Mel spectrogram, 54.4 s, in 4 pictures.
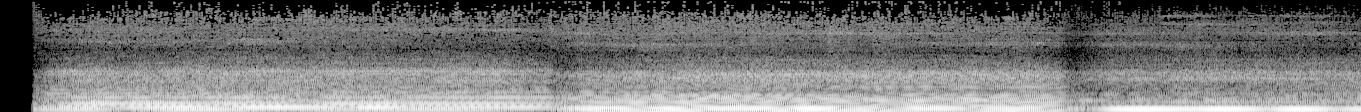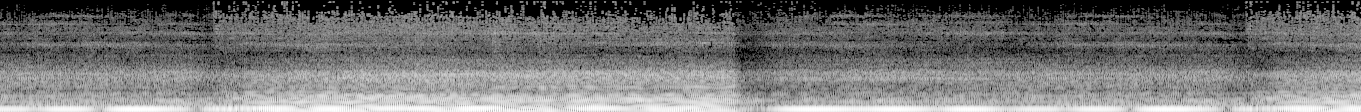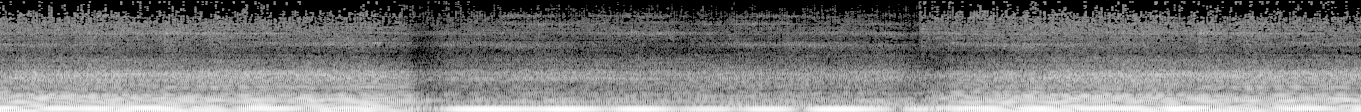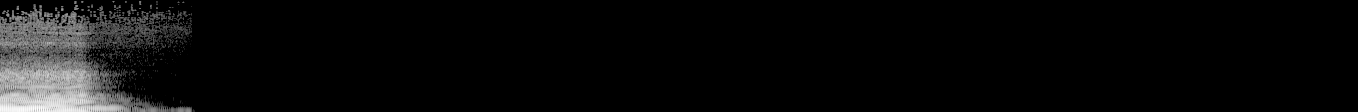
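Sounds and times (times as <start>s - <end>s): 
bass mix: 0.0s - 42.8s.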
